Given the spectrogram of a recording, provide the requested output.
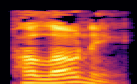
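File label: "polony", British English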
